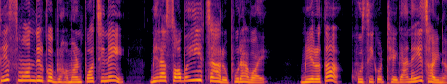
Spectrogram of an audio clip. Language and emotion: Nepali, happy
